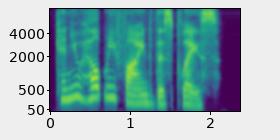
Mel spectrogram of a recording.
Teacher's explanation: Stressed words are help, find, and place.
